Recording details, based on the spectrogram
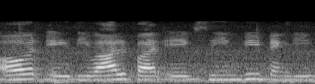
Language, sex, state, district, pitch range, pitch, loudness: Hindi, female, Madhya Pradesh, Katni, 195-225 Hz, 210 Hz, -15 LUFS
